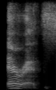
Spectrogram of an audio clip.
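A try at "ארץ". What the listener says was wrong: Look at your vowel. First vowel.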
